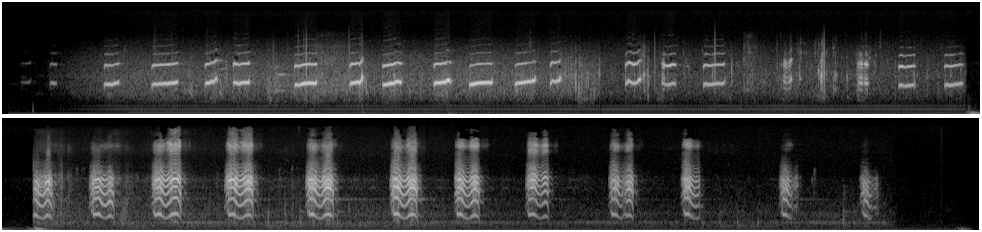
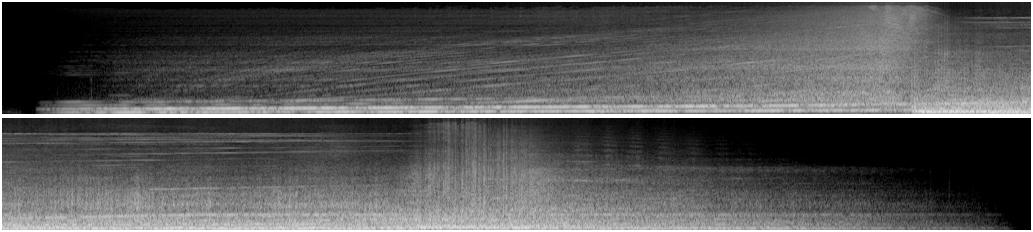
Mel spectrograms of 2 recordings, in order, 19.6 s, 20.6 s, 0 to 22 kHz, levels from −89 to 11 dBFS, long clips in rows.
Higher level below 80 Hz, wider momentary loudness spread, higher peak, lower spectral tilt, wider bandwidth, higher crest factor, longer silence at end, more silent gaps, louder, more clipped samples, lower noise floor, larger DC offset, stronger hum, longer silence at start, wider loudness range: second, -60 dBFS vs -20 dBFS; first, 17 LU vs 12 LU; about the same, -2 dBFS vs 0 dBFS; second, 2.5 dB/octave vs -6.5 dB/octave; second, 16 kHz vs over 20 kHz; first, 20 dB vs 12 dB; second, 1.1 s vs 1.5 s; neither; second, -19 LUFS vs -13 LUFS; neither; first, -68 dBFS vs -57 dBFS; neither; neither; about the same, 0.5 s vs 0.6 s; about the same, 10 LU vs 10 LU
